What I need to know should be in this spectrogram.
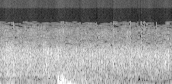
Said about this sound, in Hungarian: Na, ne tapsoljatok már annyit.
